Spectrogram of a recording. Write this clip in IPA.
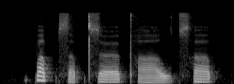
pɐ˥p̚ sɐ˨p̚t͡sœː˧pʰaː˨w t͡sʰɐ˥p̚

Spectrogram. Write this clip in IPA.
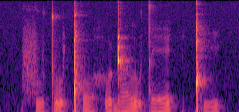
fu˨t̪ṵ˧˥ ǃʰo˨hṵ˨ɖʌ˧˥ lṵ˨t̪e˧˥ | ǃʰi˧˥

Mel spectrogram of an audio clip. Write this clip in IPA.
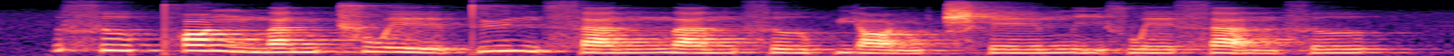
sɹ̩˥˧t̪ʰɑ˥˩ŋn̪a˧˥n ʈ͡ʂwḛ˨˩ɪ̯t̪y˥˩n sa˧˥nn̪a˧˥nsɹ̩˧˥pjɑ̰˨˩ŋ ʈ͡ʂʰe˧˥ɪ̯n̪ḭ˨˩swe˦ɪ̯ sa̰˨˩nsɹ̩˦

